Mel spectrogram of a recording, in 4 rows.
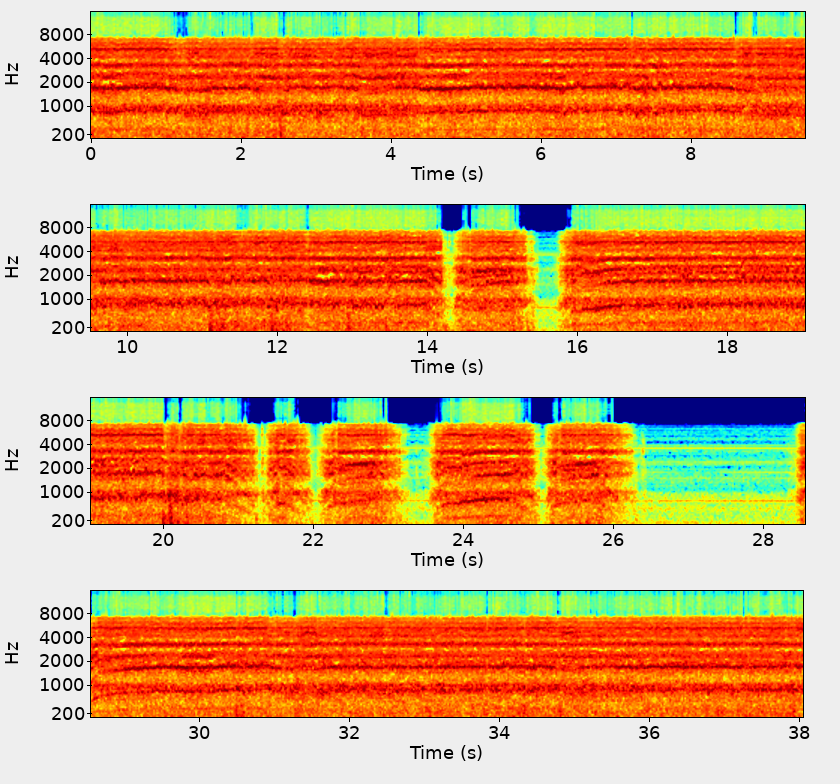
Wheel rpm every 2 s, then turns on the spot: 220, 220, 220, 230, 220, 230, 220, 110, 190, 210, 110, 90, 130, 20, 140, 220, 230, 230, 230.
22-24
